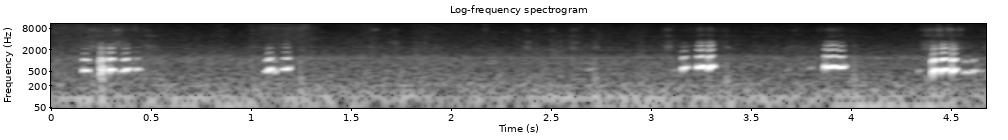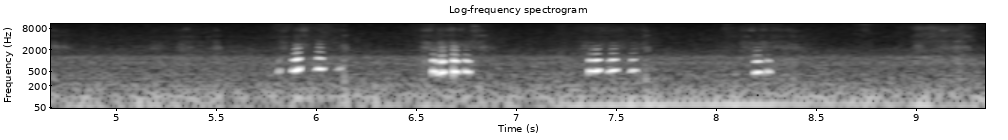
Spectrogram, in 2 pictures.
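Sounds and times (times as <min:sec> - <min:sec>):
guinea pig purring: 0:00.0 - 0:01.3, 0:02.6 - 0:04.8, 0:05.8 - 0:08.5.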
